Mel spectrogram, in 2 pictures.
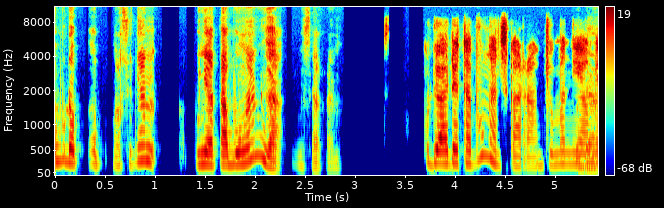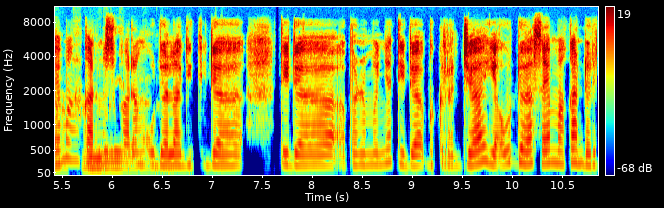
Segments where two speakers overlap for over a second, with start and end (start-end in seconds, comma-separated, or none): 5.2-6.5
